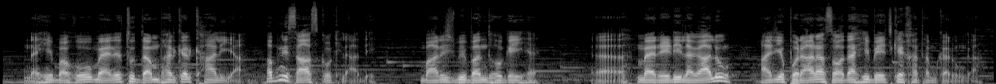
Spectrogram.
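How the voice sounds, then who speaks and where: A man's voice: on the low side, steady tone, a little slow, soft background music. A man voicing an older father-in-law, a plain-spoken poor vegetable seller, in a Hindi cartoon story. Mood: mild.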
